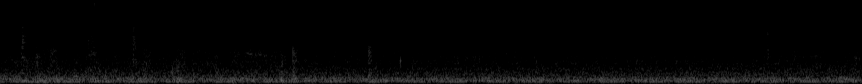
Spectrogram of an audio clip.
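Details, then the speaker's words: Dynasty Hugger 52" ceiling fan, model CF-HA52 (oak), dated January 1988, bought new-in-box at a thrift shop; running on high speed with a steady, low, even hum, no wobble or scraping; hums more on medium than high; normal running. "it's a good AI mover for what it is being very average built generic Hager from back in the day"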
